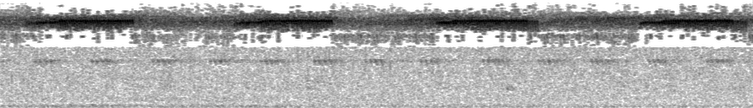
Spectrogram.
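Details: Forest insects keep up a shrill, high-pitched continuous drone, rising and falling in loudness in alternating swells about a second long, nothing else clearly heard.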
